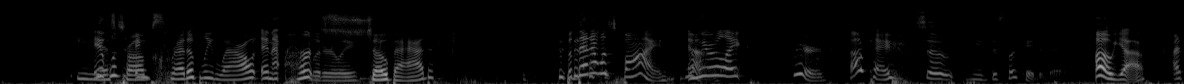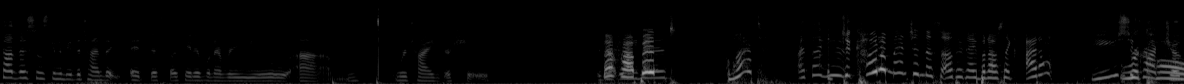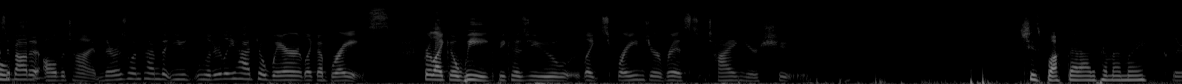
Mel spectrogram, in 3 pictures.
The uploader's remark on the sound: We're still in the process of figuring out our audio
